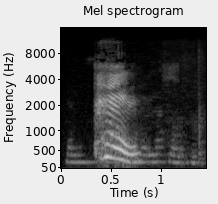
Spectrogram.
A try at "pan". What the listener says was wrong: Pan. Tiene que salir la A al final.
